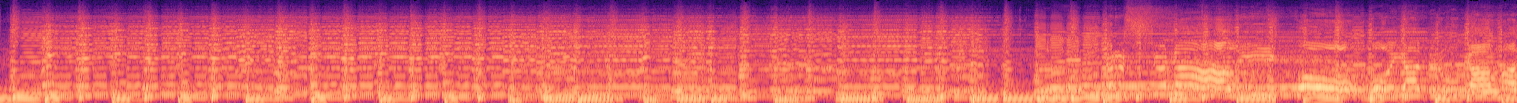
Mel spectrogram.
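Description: Yugoslav folk song: accordion playing an instrumental passage over a bass line with a steady beat. A sung vocal comes back in about ten seconds in.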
